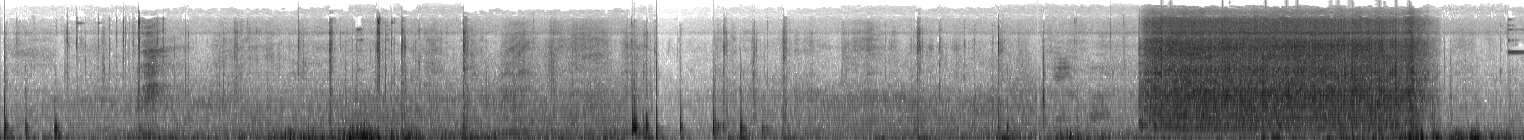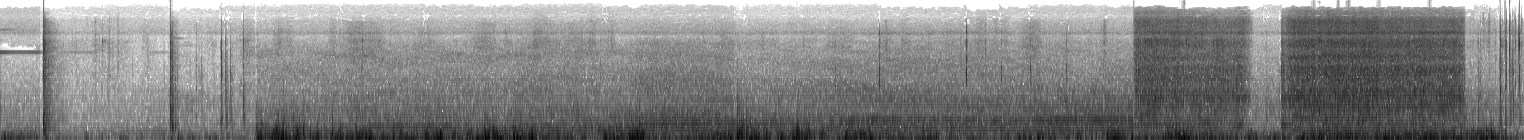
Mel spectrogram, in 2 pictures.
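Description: A climber's top-handle chainsaw being run in the tree, in two loud bursts of a few seconds each, about twelve seconds in and again near the end, with a lower running sound between them. Knocks and rope-handling noise sit close to the helmet microphone.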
